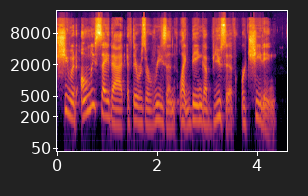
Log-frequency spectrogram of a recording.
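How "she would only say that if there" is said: ordinary delivery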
